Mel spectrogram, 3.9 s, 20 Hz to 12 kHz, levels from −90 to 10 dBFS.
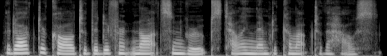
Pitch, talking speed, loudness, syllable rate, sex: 190 Hz, 265 wpm, -19 LUFS, 6.2 syllables/s, female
